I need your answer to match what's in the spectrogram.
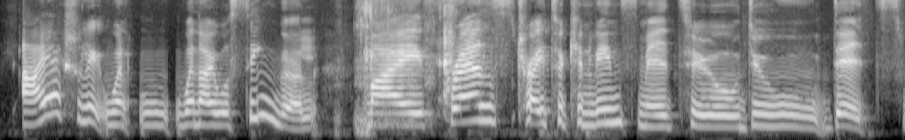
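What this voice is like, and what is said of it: Usual voice. Nothing is said of it.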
